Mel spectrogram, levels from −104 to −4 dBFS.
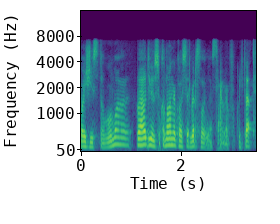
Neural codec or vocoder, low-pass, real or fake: codec, 16 kHz, 1 kbps, FreqCodec, larger model; 7.2 kHz; fake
